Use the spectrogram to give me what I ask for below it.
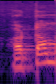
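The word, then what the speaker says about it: autumn: अटम में क्या होता है, देखो AUTU, यहाँ पे एक N साइलेंट होता है।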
